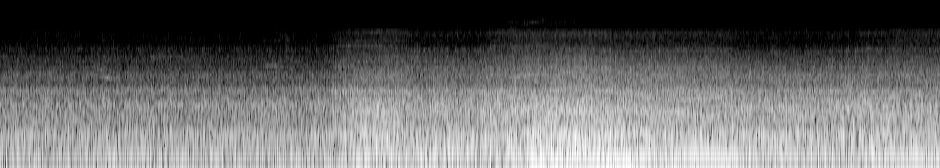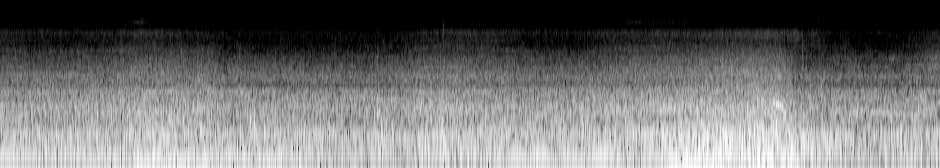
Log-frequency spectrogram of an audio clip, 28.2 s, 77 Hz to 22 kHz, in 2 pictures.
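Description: Caterpillar C13 ACERT inline-six diesel of a NABI 40-ft transit bus, heard from the rear seats, running steadily for about five seconds and then getting louder as the bus pulls away, with three separate swells in loudness through the ZF six-speed automatic.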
